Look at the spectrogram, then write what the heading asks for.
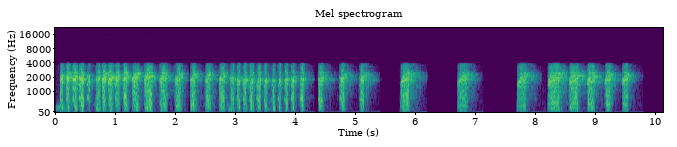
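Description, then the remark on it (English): A rapid run of short, clipped feed chatter blown on a duck call to settle ducks, slowing into spaced single notes, then ending with a quick burst of quacks to finish a calling routine, loud with no talking. “So now they've turned back, and we're going to do one more set of feeds to really sit them down, and then we're going to quack to finish it off.”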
